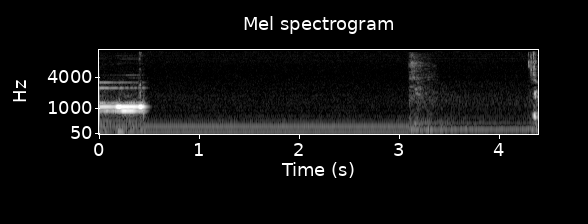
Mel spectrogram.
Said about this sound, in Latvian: Lūdzu zvanu, balsosim par 5. satiksmes ministra Linkaita priekšlikumu, lūdzu balsosim.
